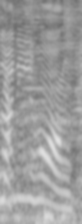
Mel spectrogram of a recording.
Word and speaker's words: Sunhe Hong: Sun like up there, S-U-N. He like boy, H-E. Hong like Hong Kong.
